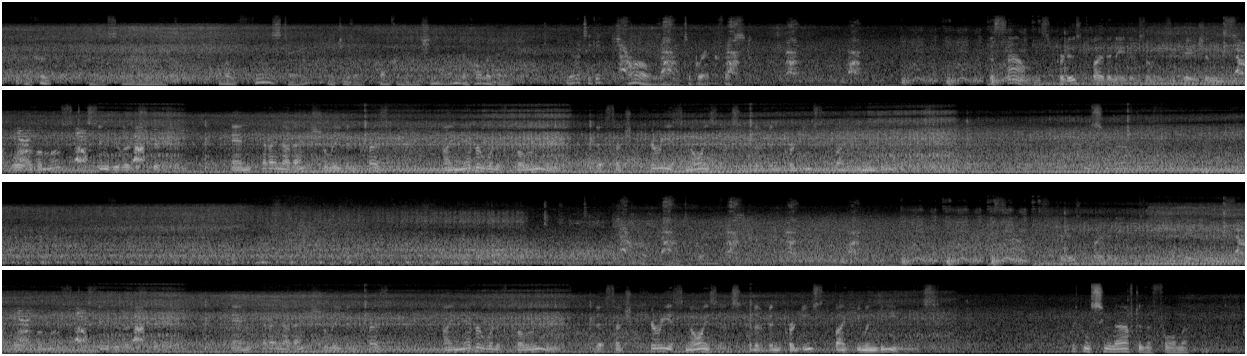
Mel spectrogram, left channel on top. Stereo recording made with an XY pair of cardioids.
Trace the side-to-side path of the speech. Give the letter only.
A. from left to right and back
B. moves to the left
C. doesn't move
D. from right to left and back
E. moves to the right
E.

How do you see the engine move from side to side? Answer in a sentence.
You can hear the engine move to the left.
